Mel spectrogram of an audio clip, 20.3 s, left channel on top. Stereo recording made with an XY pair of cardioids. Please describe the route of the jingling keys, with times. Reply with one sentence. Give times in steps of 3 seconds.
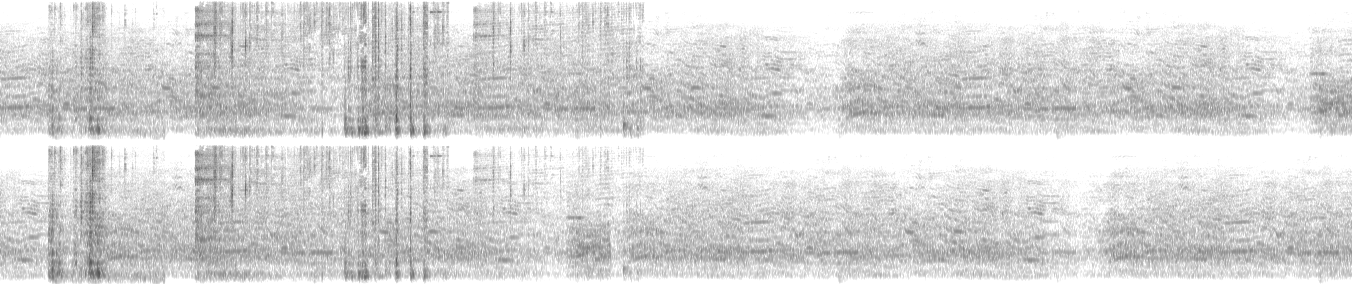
In this clip you hear the jingling keys on the right from 0 s, in the centre from 3 s, on the left from 6 s and not at all from 12 s.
